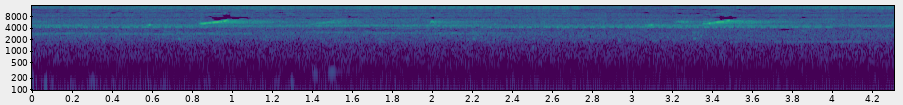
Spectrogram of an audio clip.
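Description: Steady high-pitched insect drone, with two short rising bird chirps standing out, about a second in and again about three and a half seconds in.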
